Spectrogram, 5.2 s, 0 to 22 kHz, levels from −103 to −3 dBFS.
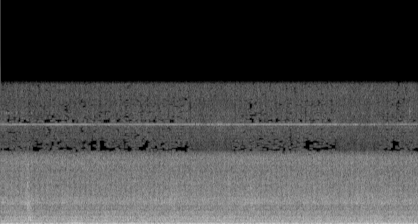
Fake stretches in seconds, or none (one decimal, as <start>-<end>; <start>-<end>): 2.4-2.9; 4.2-4.7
